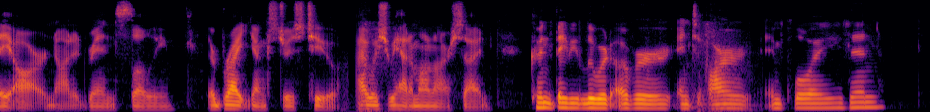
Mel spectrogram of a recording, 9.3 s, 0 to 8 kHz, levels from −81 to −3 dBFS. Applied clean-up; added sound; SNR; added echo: neural separator model SepFormer DNS4.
